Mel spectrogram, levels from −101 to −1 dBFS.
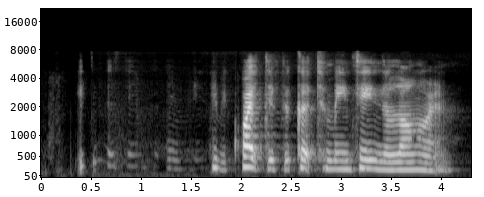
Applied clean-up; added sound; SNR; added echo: neural mask model DeepFilterNet 3.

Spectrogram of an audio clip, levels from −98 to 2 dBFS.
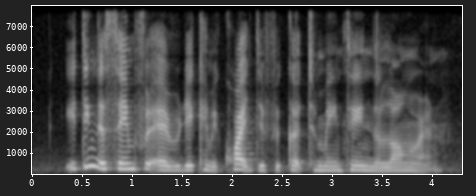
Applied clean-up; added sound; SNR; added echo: none; none; none; none.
